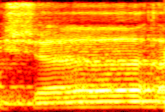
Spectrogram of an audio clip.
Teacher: شاء میں مد متصل ہے، ہم اسے 4 حرکات سے زیادہ لمبا کرتے ہیں. شاء الف مدہ کے بعد حمزہ ایک کلمے میں آنے کی وجہ سے مد متصل ہوئی.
